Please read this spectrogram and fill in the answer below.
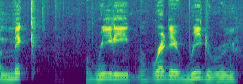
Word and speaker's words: McCreary: But did you know that the composer, Bear McCreary, I forget how to say his last name, but it is a McReady kind of sound.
